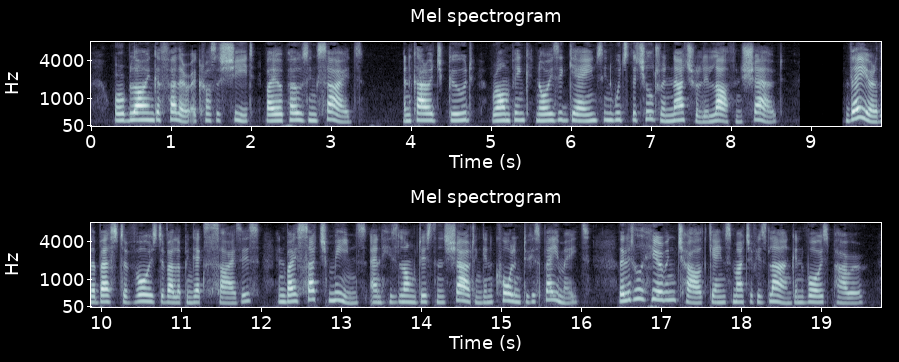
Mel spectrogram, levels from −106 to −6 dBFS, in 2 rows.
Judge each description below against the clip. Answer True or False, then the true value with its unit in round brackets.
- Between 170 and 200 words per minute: True (175 wpm)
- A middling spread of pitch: True (3.2 semitones)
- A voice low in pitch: False (225 Hz)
